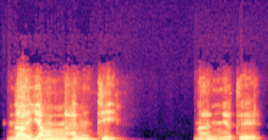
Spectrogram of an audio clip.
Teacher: So the anuswara comes out as a Ng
